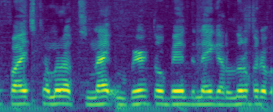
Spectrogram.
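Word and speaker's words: Bandenay: Humberto Bandenet. Okay, that's how you say it. Not Bandenet. Humberto Bandenet. I can't pronounce half of his shit right, and not the other half.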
